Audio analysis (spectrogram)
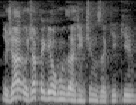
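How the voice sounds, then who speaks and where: A man's voice: on the high side, very fast. A man, co-hosting a talk show and giving advice in a conversational manner. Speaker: co-host.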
